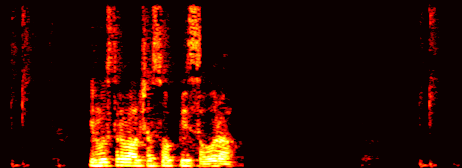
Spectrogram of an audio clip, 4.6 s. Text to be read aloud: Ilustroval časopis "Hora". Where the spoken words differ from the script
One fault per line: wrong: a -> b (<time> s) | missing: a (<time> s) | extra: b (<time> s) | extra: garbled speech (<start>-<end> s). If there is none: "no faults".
no faults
